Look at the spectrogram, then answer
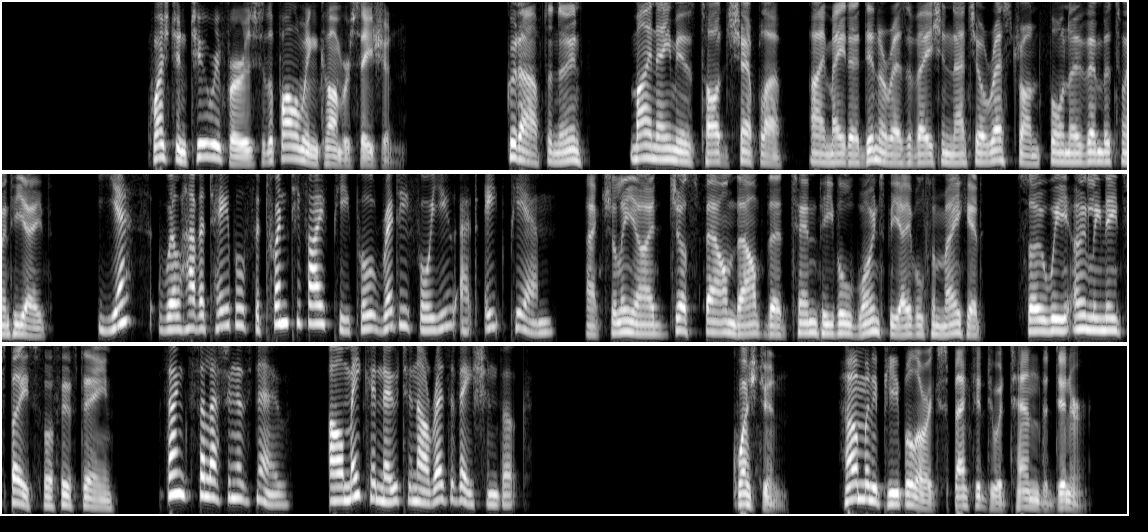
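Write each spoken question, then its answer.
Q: How many people are expected to attend the dinner?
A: 15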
